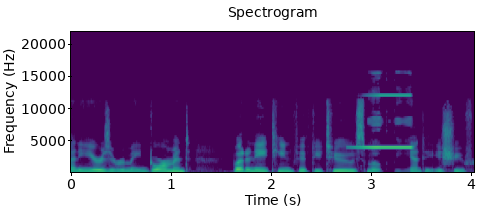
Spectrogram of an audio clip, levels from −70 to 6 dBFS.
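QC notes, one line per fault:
2.76–3.45 s, loudspeaker feedback squeal: a pure tone at 4 kHz creeps in under the speech and swells over about a third of a second until it's sitting a little louder than the speech itself, then stops. That's the mic hearing the speaker it's driving, with the loop gain tipping past one right around 4 kHz, so that one frequency keeps feeding itself and runs away until the amplifier limits it or the loop gets broken.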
